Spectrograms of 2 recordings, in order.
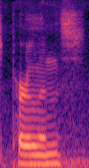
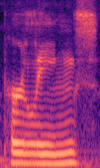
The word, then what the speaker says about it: purlins: somebody putting purlins on yes purlins not purlings somebody commented because i pronounced it wrong purlins but yeah they're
